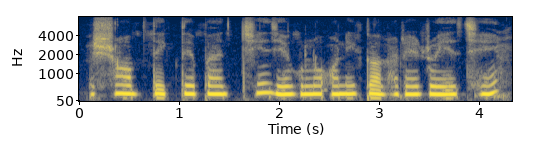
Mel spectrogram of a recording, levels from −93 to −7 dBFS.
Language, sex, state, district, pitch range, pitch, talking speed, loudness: Bengali, female, West Bengal, Alipurduar, 275-290 Hz, 280 Hz, 95 wpm, -13 LUFS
